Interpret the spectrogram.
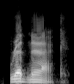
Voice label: "redneck", American

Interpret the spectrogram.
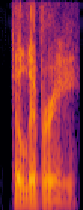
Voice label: "delivery", American

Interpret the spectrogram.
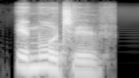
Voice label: "emotive", Indian

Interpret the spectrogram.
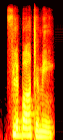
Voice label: "phlebotomy", Indian; Dictionary

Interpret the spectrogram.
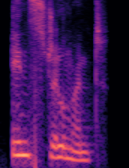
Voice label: "instrument", Indian

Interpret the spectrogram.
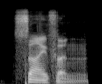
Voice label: "siphon", British

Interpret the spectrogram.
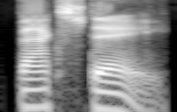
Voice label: "backstay", American

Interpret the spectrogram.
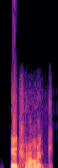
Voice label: "echoic", American

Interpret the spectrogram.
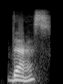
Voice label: "vas", Indian

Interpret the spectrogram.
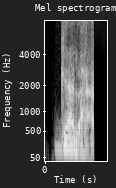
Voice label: "galah", Indian

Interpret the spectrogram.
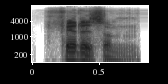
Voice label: "fideism", American

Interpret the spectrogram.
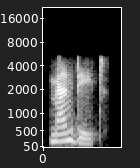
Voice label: "mandate", Indian

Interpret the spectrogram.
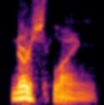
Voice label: "nursling", American

